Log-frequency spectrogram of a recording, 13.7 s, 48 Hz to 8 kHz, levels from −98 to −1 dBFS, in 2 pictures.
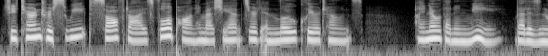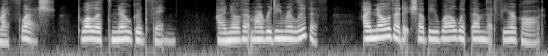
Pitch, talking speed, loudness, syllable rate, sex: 220 Hz, 210 wpm, -19 LUFS, 4.7 syllables/s, female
